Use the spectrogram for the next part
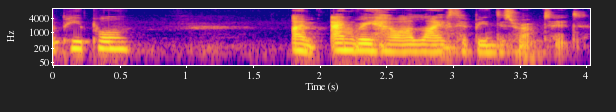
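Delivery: guided tapping statements; tapping script. Shown as a demonstration. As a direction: lead the group through each statement calmly. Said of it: "tap along with me and repeat what I say".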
